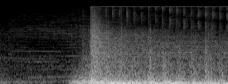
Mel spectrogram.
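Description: Dramatic film background score: it dips low for a moment, then comes back in loud and bass-heavy with a strike just under a second in.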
